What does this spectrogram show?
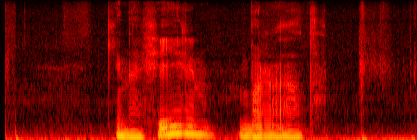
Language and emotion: Russian, sad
